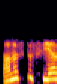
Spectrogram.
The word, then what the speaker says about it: Anastasia: This is Anastasia McNabb from Fort Wayne, Indiana. – Anastasia, you said? – Yes. – Is that spelled like Anastasia? – It is, but it's the Greek pronunciation.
